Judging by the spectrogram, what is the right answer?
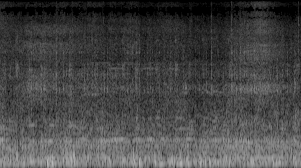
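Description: Wind rushing over the microphone while skiing downhill, a steady low buffeting rush.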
